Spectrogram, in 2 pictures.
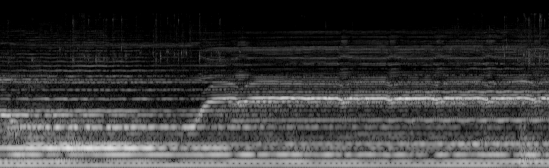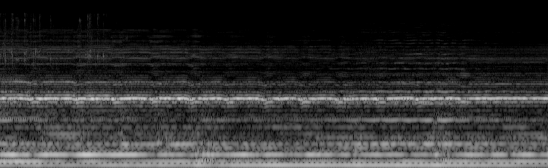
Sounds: musical instrument, music, cello, didgeridoo

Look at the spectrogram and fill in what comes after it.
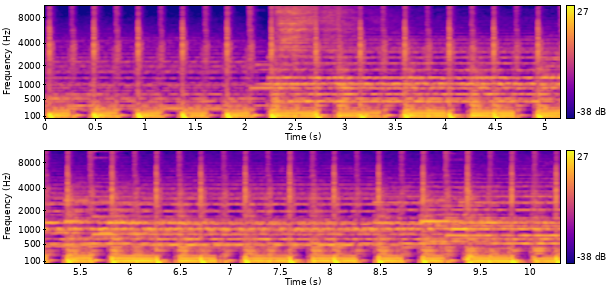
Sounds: exciting music, music

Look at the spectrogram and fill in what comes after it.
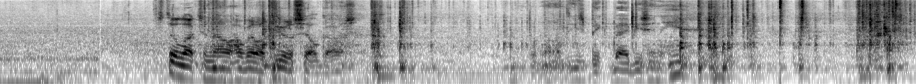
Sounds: speech, microwave oven

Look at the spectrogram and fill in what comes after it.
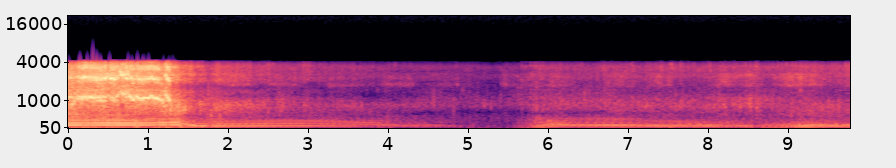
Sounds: car, vehicle, motor vehicle (road)

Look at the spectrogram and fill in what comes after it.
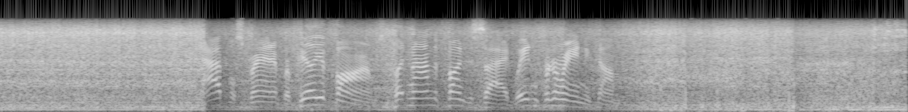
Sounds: speech

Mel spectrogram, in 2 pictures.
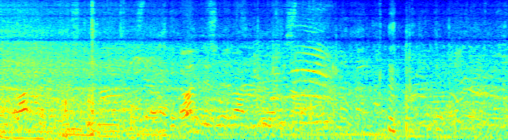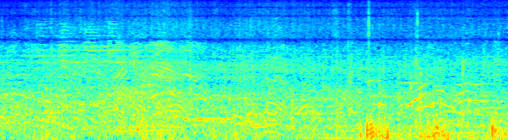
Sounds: crowd, speech

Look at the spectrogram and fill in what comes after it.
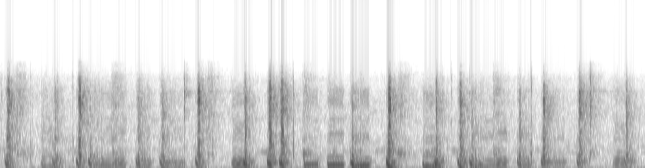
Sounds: music

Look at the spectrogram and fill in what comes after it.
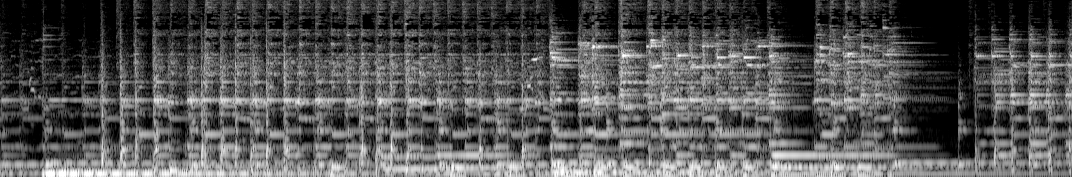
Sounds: music

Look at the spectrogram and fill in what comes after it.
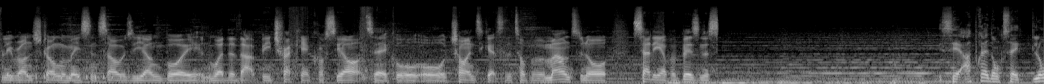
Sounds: music, speech

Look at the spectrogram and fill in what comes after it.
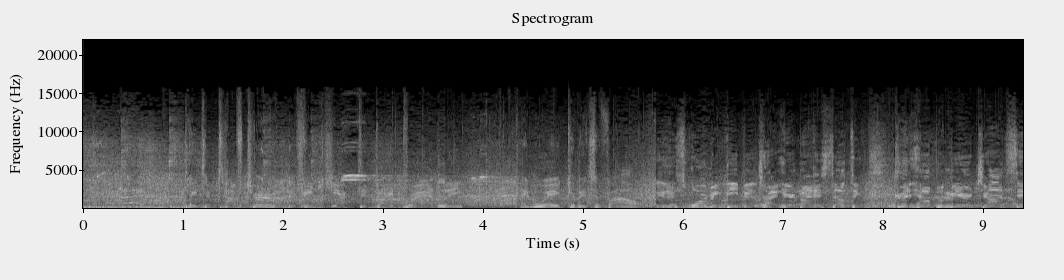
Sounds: speech

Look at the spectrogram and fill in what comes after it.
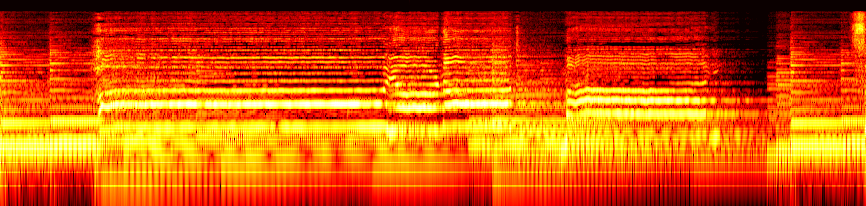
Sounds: music, piano

